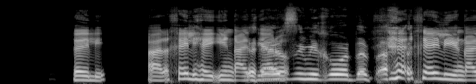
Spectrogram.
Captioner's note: laughs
